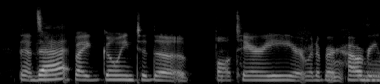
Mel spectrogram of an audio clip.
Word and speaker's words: Volturi: That's by going to the Volturi or whatever, however you pronounce it. Volturi, yeah.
